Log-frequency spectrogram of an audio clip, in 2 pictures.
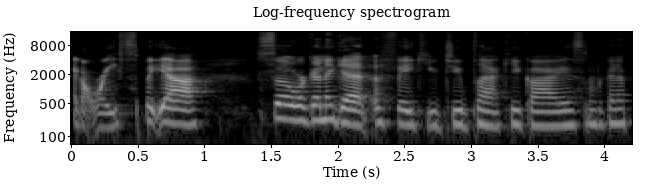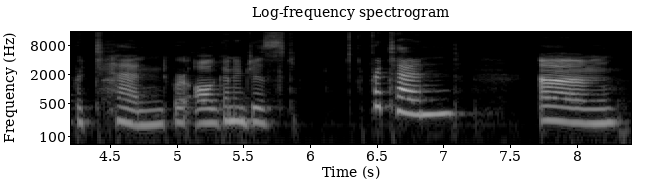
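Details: Young woman with Tourette syndrome, treated with pimozide and guanfacine, also has motor tics (shoulder shrugging, eye tics) and loud vocal tics; recurring vocal tic interrupting her speech.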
